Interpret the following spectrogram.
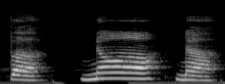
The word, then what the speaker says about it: banana: We would weaken it because those syllables are not strong. The first and the final syllables are with awah. So we would say banana.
